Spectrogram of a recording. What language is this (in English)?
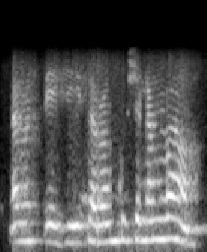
Sanskrit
